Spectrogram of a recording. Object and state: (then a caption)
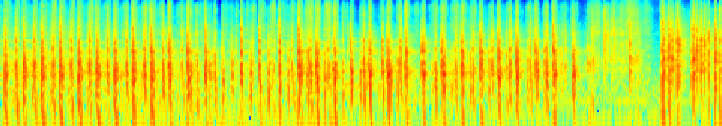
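Cardboard candy box tapped with fingernails. A small, hollow yellow and red cardboard candy box is tapped rapidly with long pink nails. It makes a fast, uneven stream of dry, clicky taps with little ring, briefly pausing near the end before resuming.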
